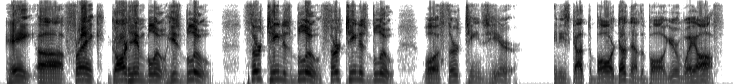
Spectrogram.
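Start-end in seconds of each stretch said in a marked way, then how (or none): 0.1-5.0 loud, high call-out to a player; raised, higher sideline call; coach's yell. Shown as a demonstration. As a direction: yell instructions across the court. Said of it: "I yell at you".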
